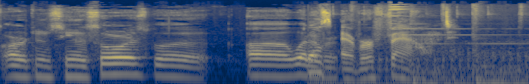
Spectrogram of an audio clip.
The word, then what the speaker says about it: Argentinosaurus: among them the biggest it's pronounced Argentinosaurus but uh whatever ever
